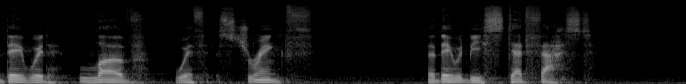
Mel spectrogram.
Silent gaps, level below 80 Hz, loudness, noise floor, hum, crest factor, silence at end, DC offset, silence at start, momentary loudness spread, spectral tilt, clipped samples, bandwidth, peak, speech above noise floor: none; -54 dBFS; -32 LUFS; -63 dBFS; none; 22 dB; 0.95 s; under 0.1%; 0 s; 16 LU; -5 dB/octave; under 0.1%; 18 kHz; -12 dBFS; 32 dB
